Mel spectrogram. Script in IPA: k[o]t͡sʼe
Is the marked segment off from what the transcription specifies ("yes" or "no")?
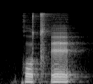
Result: no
